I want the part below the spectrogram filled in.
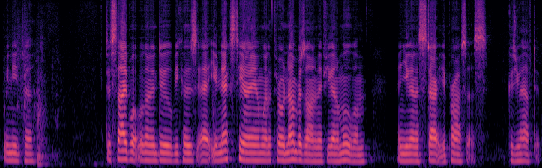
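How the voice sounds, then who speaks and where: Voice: medium pitch, flat delivery, brisk, clean tone. A person helping a town planning board with its wording, talking through edits at a public meeting.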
